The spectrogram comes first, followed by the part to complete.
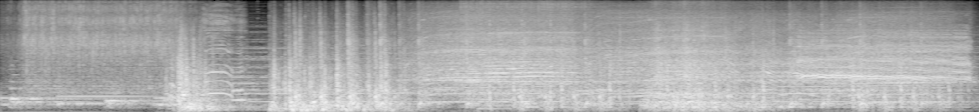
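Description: Cartoon sound effect of a kitchen blender switching on by itself and whirring steadily, its contents churning, from about five seconds in, over suspenseful background music. It is preceded by a rising swoop and a quick run of clattering knocks.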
